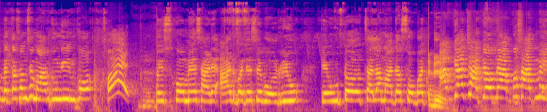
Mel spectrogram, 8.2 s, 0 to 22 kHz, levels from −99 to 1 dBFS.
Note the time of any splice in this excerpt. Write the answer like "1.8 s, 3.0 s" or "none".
2.4 s, 6.4 s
